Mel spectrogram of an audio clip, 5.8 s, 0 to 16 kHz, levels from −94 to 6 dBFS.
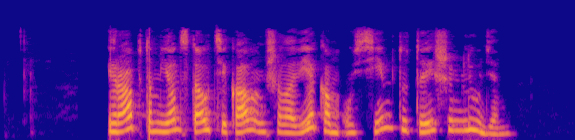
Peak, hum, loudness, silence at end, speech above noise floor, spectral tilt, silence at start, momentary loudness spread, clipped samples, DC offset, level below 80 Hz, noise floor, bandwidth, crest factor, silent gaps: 0 dBFS; none; -18 LUFS; 0.65 s; 66 dB; -5.5 dB/octave; 1.1 s; 10 LU; under 0.1%; under 0.1%; -60 dBFS; -84 dBFS; 7.4 kHz; 18 dB; none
